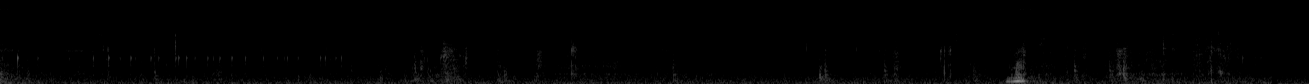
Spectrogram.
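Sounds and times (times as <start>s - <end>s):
small ticks: 0.0s - 12.8s.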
